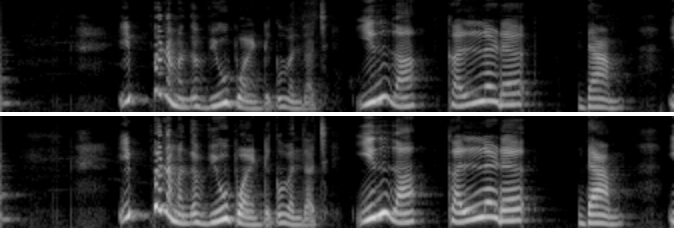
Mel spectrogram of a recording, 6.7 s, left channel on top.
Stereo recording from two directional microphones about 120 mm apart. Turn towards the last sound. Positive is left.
turn(degrees=-35)  # may be behind; listen again after turning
